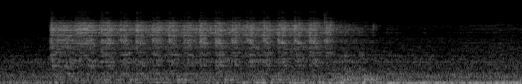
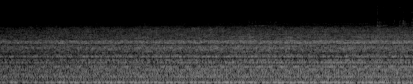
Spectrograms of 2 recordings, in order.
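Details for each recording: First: Auction-bought Prevost Vantare Featherlite motorhome, house batteries dead: starter grinds about three seconds, generator catches into a steady low rumble, then the starter whirs briefly again; normal cranking and start. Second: Auction-bought Prevost Vantare Featherlite motorhome at idle: steady airy hiss over the diesel idle that sounds like the air dryer purging but is the air system safety pop-off valve blowing off, possibly the one on the dryer.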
